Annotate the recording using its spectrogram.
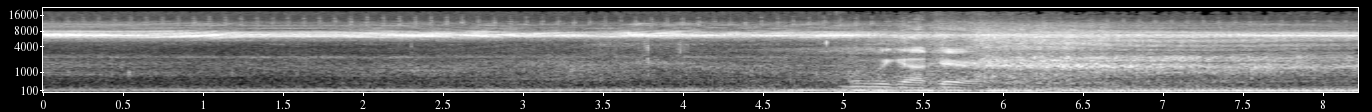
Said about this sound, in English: There's a lot of traffic this way too. Why is there so much traffic? It's the middle of the night. And it's not trucks, it's all cars. It's all local cars.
